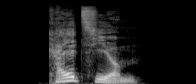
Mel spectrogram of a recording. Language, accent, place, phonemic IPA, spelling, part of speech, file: German, Germany, Berlin, /ˈkaltsi̯ʊm/, Kalzium, noun, De-Kalzium.ogg
- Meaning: calcium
